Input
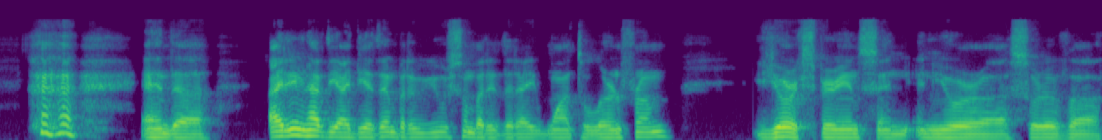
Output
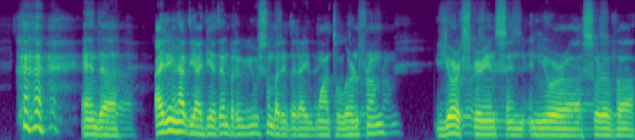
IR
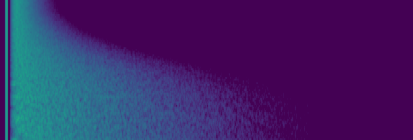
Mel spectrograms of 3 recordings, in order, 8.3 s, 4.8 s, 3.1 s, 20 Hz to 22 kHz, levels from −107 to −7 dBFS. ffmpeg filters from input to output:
-filter_complex "[0:a]acrossover=split=150|1400[link_01][link_02][link_03];[link_01]aeval=exprs='0.015*(abs(mod(val(0)/0.015+3,4)-2)-1)':channel_layout=same[link_04];[link_04][link_02][link_03]amix=inputs=3:normalize=0,asplit=2[link_05][link_06];[link_06]adelay=198.3,volume=-17dB,highshelf=frequency=4000:gain=-4.46[link_07];[link_05][link_07]amix=inputs=2:normalize=0,asetrate=76440,aresample=44100,volume=7dB"

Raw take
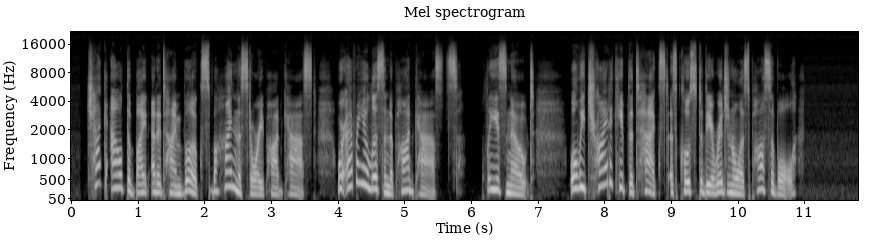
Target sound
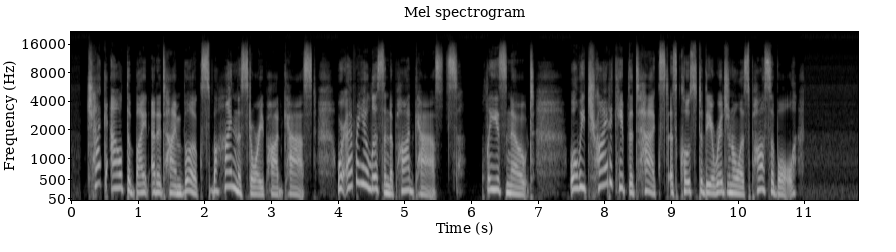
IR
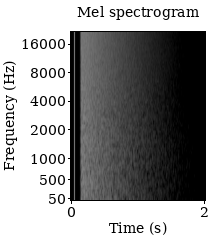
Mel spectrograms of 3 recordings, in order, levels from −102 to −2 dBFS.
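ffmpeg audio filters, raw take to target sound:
-filter_complex "[0:a]acrossover=split=140[link_01][link_02];[link_02]acompressor=threshold=-36dB:ratio=3[link_03];[link_01][link_03]amix=inputs=2:normalize=0"

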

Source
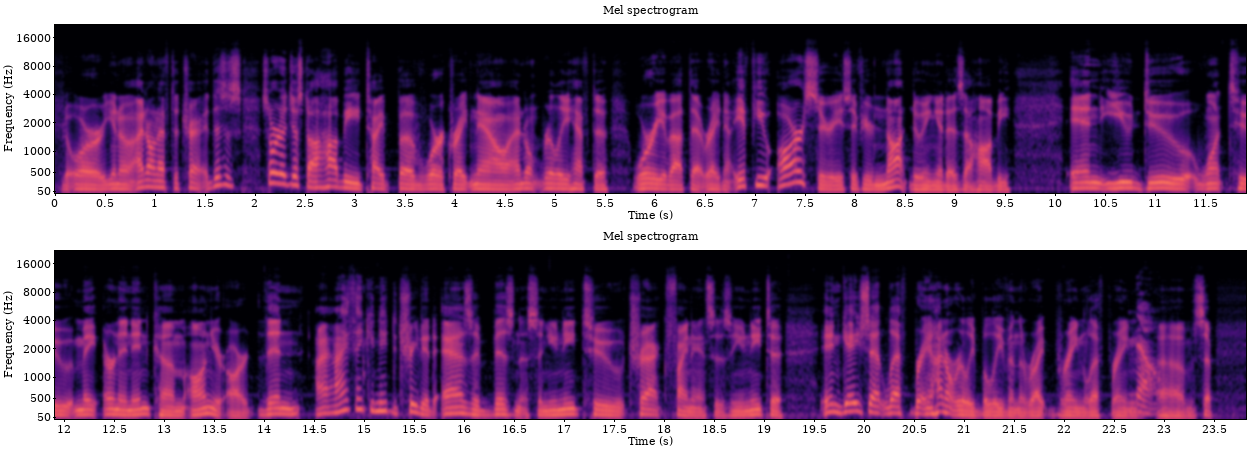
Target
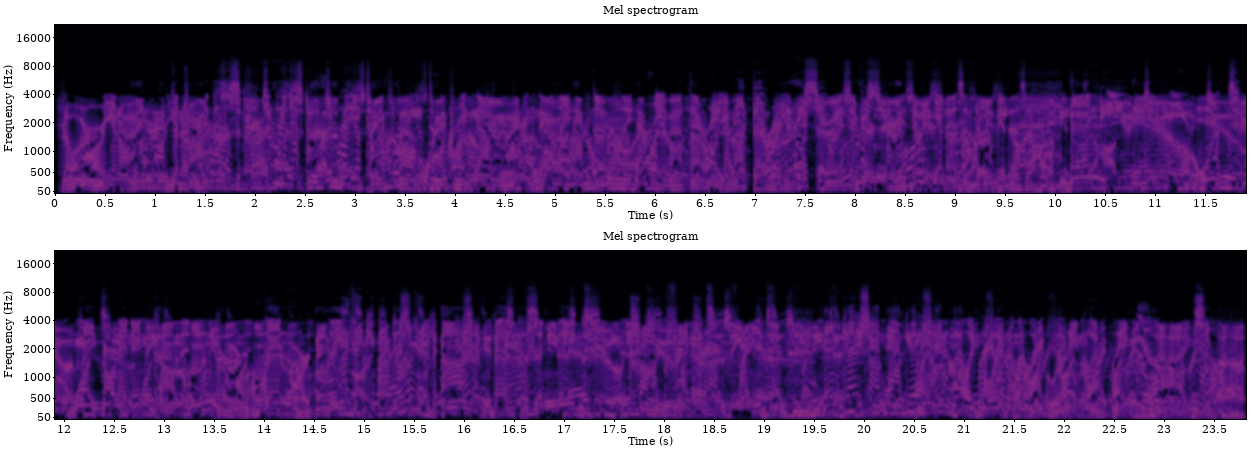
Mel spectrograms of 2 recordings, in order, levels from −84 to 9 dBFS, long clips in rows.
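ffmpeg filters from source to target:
ffmpeg -i in.wav -filter_complex "[0:a]alimiter=limit=-19dB:level=0:latency=1:release=225,aecho=1:1:624|1248|1872|2496:0.447|0.161|0.0579|0.0208,acrossover=split=6800[link_01][link_02];[link_02]acompressor=threshold=-56dB:ratio=4:attack=1:release=60[link_03];[link_01][link_03]amix=inputs=2:normalize=0,acrossover=split=570 4400:gain=0.224 1 0.178[link_04][link_05][link_06];[link_04][link_05][link_06]amix=inputs=3:normalize=0,afftfilt=real='re*lt(hypot(re,im),0.0398)':imag='im*lt(hypot(re,im),0.0398)':win_size=1024:overlap=0.75,acompressor=threshold=-43dB:ratio=8,agate=range=-41dB:threshold=-52dB:ratio=16:detection=peak,volume=6.5dB" out.wav

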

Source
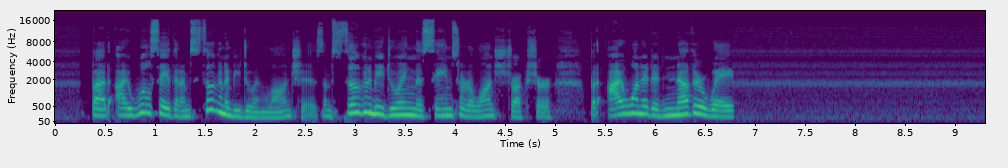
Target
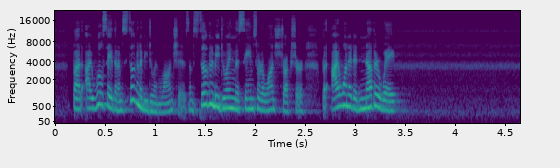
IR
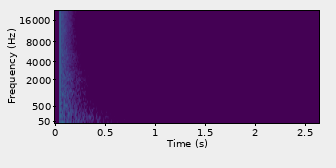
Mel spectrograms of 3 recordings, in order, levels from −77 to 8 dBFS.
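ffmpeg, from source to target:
-filter_complex "[0:a]asplit=2[link_01][link_02];[link_02]lowshelf=frequency=390:gain=10.5[link_03];[1:a]atrim=start_sample=2205[link_04];[link_03][link_04]afir=irnorm=-1:irlink=0,volume=-17dB[link_05];[link_01][link_05]amix=inputs=2:normalize=0,asetrate=88200,aresample=44100,volume=-5dB"

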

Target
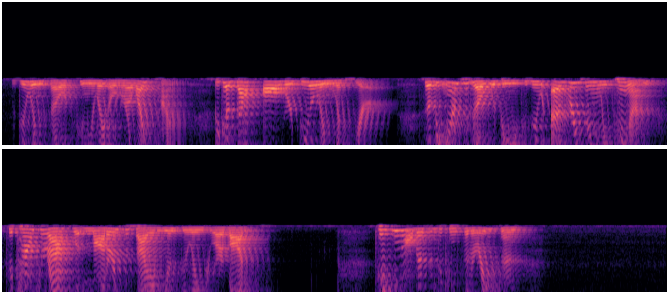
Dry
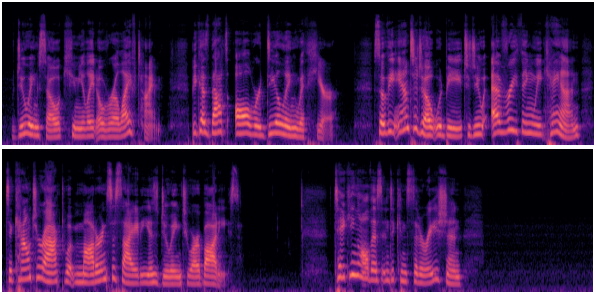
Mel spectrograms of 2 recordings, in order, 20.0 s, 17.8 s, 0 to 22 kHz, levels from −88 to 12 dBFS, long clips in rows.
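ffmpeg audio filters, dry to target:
ffmpeg -i in.wav -filter_complex "[0:a]asplit=2[link_01][link_02];[link_02]aecho=0:1:74|148|222|296|370:0.355|0.17|0.0817|0.0392|0.0188[link_03];[link_01][link_03]amix=inputs=2:normalize=0,atempo=0.89,lowpass=frequency=2400:width_type=q:width=0.5098,lowpass=frequency=2400:width_type=q:width=0.6013,lowpass=frequency=2400:width_type=q:width=0.9,lowpass=frequency=2400:width_type=q:width=2.563,afreqshift=-2800,volume=1.5dB" out.wav

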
